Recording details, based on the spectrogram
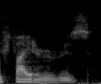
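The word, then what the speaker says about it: FighterZ: which mike is it dragon ball fighter z or fighters i never know how to pronounce that game i believe it's technically fighters okay um you know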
